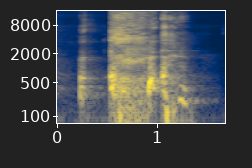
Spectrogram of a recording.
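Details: Adult woman with an ongoing cough and badly sore throat, who bought medicine from a pharmacy: a short throat sound, then two harsh, forceful cough bursts in quick succession.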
